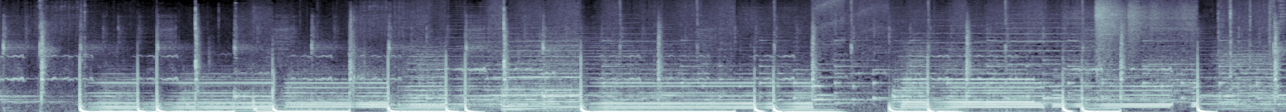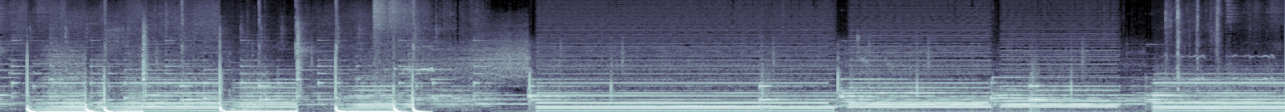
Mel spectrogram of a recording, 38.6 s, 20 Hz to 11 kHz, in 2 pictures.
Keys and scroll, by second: 19.2 ctrl+t, 29.0 ctrl+j, 29.5 ctrl+t.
